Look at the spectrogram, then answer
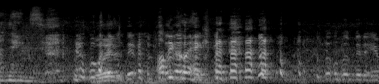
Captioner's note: laughter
